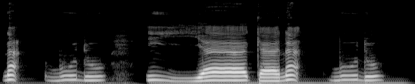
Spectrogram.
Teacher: membaca huruf Ain pada kata nabudu dibaca dengan huruf hamzah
